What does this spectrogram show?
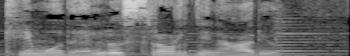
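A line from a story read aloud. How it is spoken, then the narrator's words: Whispering. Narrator (Italian): sussurrò Hughie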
